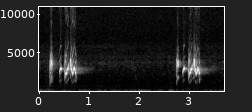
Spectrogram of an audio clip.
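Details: Sooty-headed bulbul, gecor song for bird luring: two identical bright phrases, each a sharp note then a quick bubbling trill, spaced about two and a half seconds apart in silence.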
